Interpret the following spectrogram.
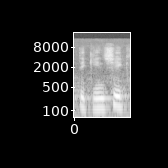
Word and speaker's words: tikin xic: Entonces, el nombre de pescado tiquinchic significa un pescado al sol, un pescado secado al sol, eso es lo que significa.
